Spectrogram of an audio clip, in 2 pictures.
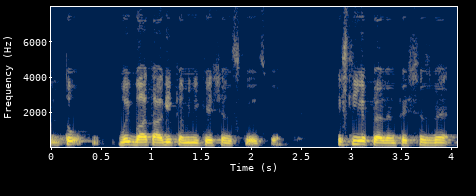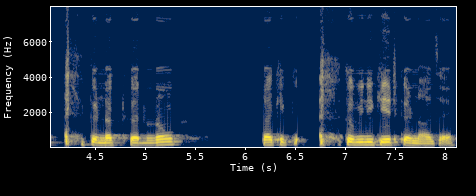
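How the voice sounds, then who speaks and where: A man's voice: a little high, fairly even intonation, unhurried, dark tone. A man with a Pakistani accent and a sore throat, teaching a live online course over a call and checking in with his students often. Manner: conversational teaching, frequent check-ins. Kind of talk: live online class lecture.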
